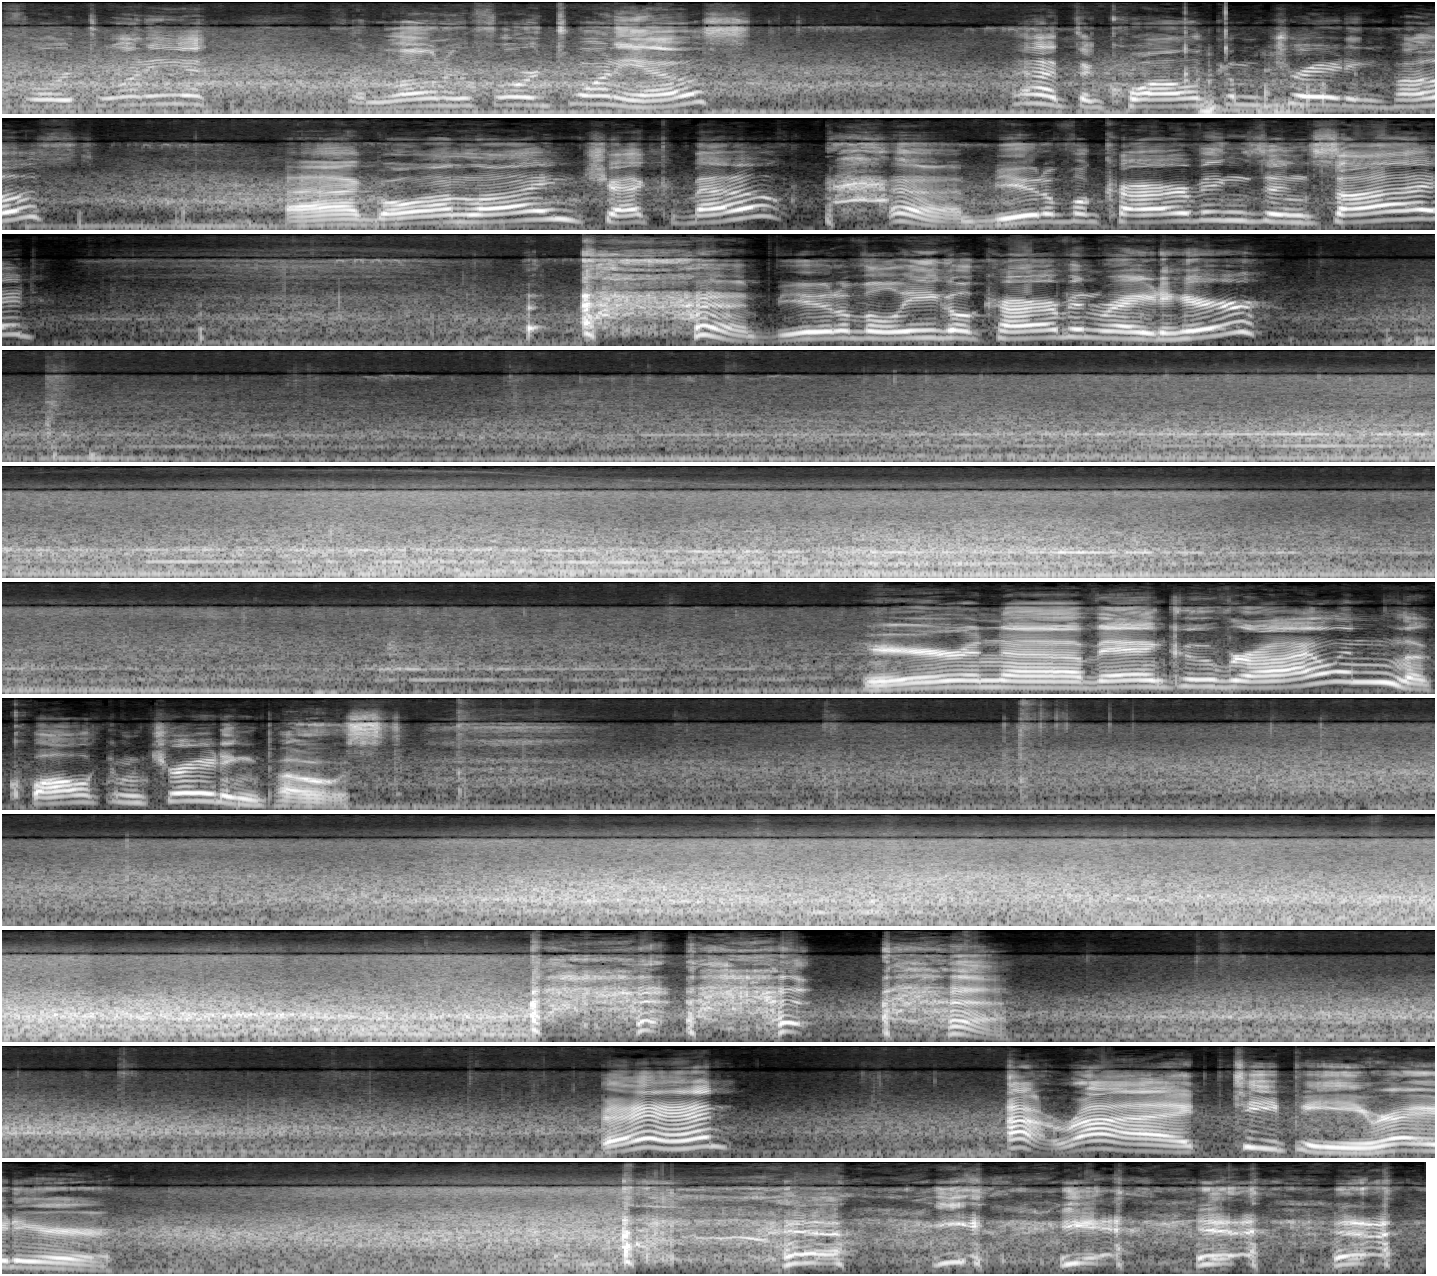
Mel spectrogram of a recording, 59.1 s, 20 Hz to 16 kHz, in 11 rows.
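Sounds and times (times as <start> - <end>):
vehicle passing by: 0.0 - 7.4, 15.6 - 32.4, 33.5 - 45.0, 46.9 - 52.2, 53.1 - 58.9
man coughing: 8.4 - 9.0, 12.7 - 13.5, 45.0 - 46.8, 56.0 - 59.0.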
